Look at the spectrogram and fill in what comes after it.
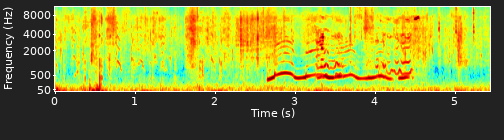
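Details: Stray puppy crying for help in someone's arms: after low rustling, one long wavering whine rises and falls for nearly two seconds, ending in a short upturn, with background noise throughout.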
